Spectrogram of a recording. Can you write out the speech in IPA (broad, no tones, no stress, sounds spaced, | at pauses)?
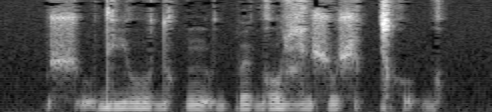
ʃ ṵ d j u d | n ṵ d p ø ɡ o ʑ i ʃ u ʃ ə ǀʰ o̰ ɡ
